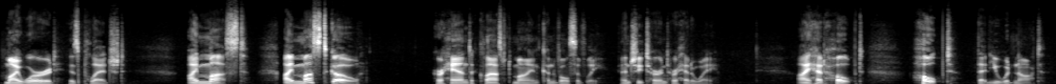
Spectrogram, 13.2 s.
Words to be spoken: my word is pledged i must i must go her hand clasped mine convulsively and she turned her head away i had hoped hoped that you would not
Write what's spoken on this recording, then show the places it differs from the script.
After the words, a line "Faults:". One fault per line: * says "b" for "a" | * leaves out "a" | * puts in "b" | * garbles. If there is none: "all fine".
my word is pledged i must i must go her hand clasped mine convulsively and she turned her head away i had hoped hoped that you would not
Faults:
all fine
